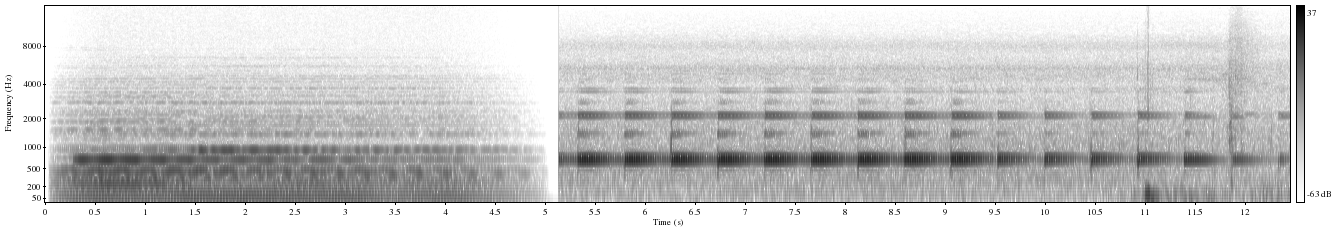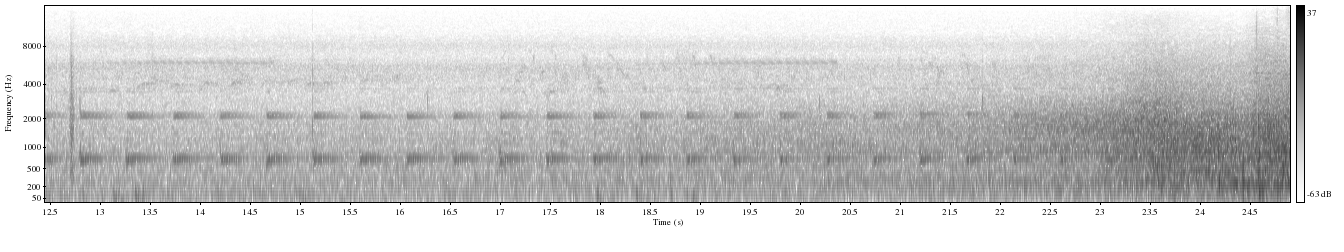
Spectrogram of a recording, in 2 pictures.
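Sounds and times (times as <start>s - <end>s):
thump: 11.0s - 12.3s.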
